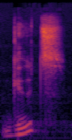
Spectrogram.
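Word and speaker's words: Goetz: Goots is such a delight, but not spelled that way. Yeah. Yeah. Yeah. I only knew how to pronounce it because it's spelled the way Ruggan is spelled. I'm pretty sure. G O E T Z, I believe. Goots.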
